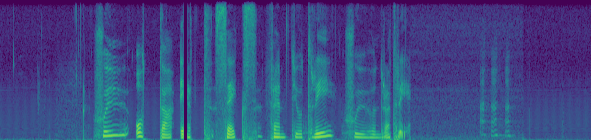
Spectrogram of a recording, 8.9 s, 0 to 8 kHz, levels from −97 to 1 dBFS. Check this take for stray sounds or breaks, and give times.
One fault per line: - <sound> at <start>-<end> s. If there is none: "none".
- dropout at 2.7-2.8 s
- laugh at 7.2-7.8 s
